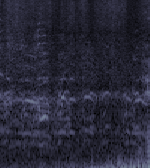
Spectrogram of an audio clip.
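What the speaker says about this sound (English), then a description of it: "here comes a gaggle of Canada geese flying through" A flock of Canada geese honks repeatedly overhead in flight on eastern Long Island, New York, nasal calls overlapping, while wind noise swells in the background.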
